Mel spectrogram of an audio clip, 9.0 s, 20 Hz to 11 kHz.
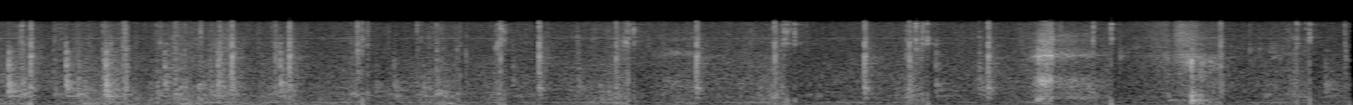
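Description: Irregular metallic clicks and ticks, some in short clusters, from a wrench working the 10 mm bolt of the brake hose bracket on a rusty front strut.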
